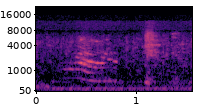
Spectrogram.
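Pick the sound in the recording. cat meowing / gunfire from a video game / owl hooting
cat meowing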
